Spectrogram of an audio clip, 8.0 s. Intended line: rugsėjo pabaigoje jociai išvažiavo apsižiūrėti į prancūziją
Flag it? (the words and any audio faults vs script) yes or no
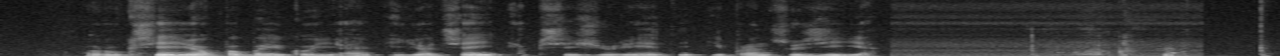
yes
